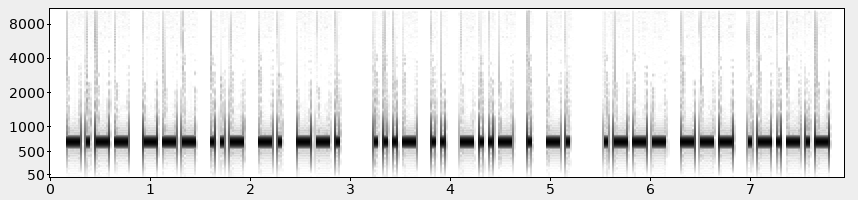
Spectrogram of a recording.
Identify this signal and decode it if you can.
Morse code, heard as a keyed tone, about 25 wpm, 700 Hz. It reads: YOUNG VIXEN JO.
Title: Pangram Challenge v2 - 25wpm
